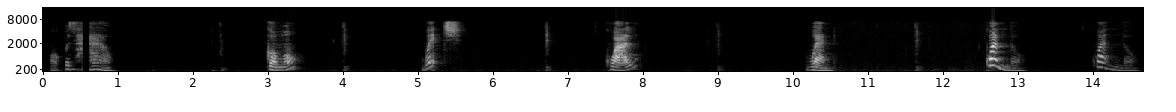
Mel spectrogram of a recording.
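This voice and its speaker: A woman teaching key words in a recorded language tutorial, drilling them slowly with repeat-after-me lines. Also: deep voice, very animated, vocal fry, breathy edge. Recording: dull lo-fi recording.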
